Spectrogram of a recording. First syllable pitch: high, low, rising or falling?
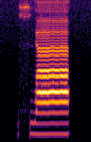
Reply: high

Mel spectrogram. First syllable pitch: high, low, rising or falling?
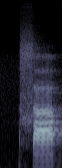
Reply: high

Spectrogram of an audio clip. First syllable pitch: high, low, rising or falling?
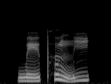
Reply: rising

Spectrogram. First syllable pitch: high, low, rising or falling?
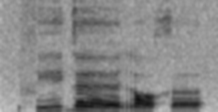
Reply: rising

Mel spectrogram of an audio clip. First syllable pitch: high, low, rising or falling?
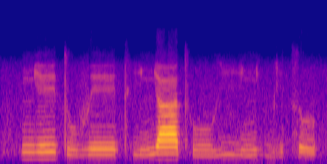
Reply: high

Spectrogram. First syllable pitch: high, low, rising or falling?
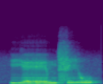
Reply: low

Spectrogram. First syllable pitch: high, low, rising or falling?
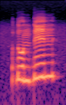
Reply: low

